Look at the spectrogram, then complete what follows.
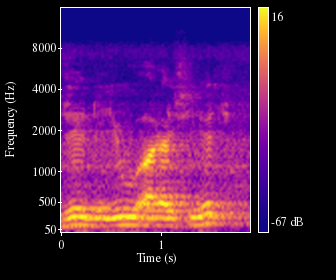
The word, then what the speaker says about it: Zurich: Zurich, the आधा जा, इसका pronunciation Jurich, आधा जा, या में बड़े ऊ की मात्रा, रा में छोटी की मात्रा और का.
